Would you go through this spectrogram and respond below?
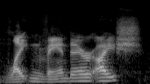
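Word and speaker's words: Leighton Vander Esch: Leighton Van Der Esch? – Yeah.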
